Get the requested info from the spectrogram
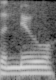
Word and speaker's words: Aknu: So, of course, my name is Anu. If you want to look us up, it's A-K-N-U. That's how you spell it.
